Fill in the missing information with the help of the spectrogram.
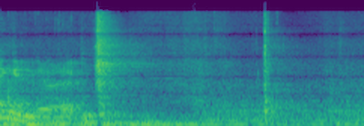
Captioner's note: circuit breaker switch clicks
